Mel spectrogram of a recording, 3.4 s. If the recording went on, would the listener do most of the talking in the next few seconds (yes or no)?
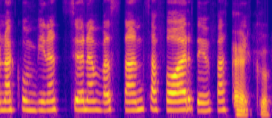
no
